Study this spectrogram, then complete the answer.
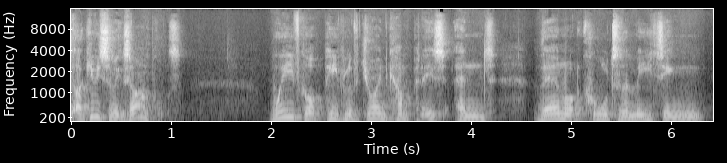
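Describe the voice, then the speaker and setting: A man's voice: medium pitch, creaky, darkish tone. Gambian-born male speaker, emphatic and punchy, mid-range voice, interview answers. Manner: emphatic, builds points in rhythmic repeated lists. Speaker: leadership speaker.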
